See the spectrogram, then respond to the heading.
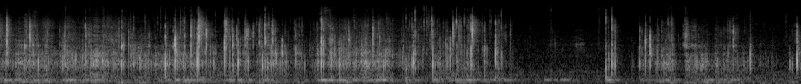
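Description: Bare fingers snap and crumble a pile of thin white twisted solid wax birthday candles in a teal ceramic plate. Dense, bright crackling and crunching snaps fill most of the clip, with a faint low hum underneath. The sound eases into quieter crinkling around the five-second mark before a sharp snap and more crackling.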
